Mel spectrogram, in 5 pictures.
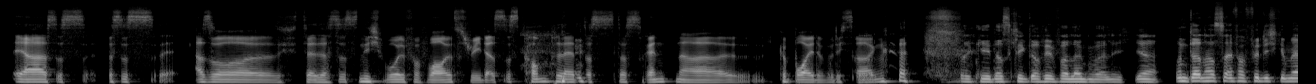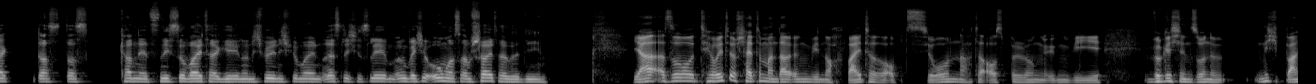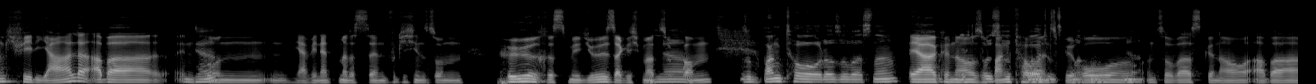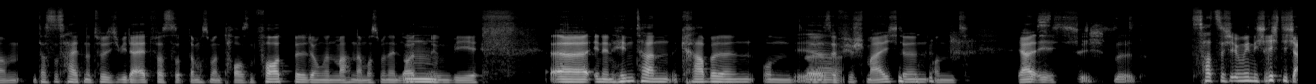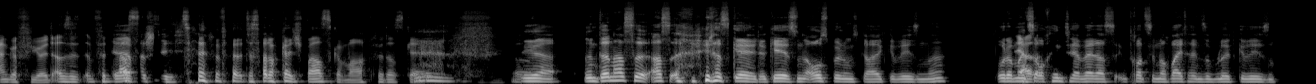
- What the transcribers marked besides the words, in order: laugh; laugh; inhale; laugh; laugh; laughing while speaking: "das hat doch"; laugh; giggle; laughing while speaking: "wie"
- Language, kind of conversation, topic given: German, podcast, Was hat dich zu deinem Karrierewechsel bewegt?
